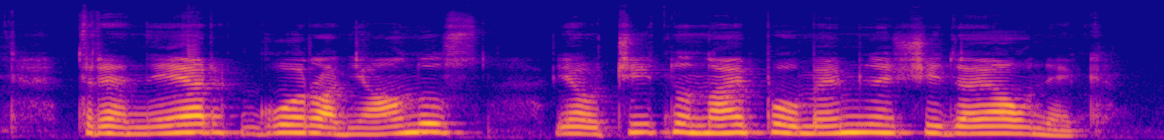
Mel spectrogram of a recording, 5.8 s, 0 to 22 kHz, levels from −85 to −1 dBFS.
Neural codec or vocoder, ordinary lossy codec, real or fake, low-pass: none; none; real; 19.8 kHz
